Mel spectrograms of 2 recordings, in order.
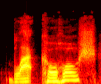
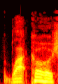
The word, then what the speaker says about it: black cohosh: moment, of something like black cohosh. I think that's the correct pronunciation. It's literally the word black and then COHOSH.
